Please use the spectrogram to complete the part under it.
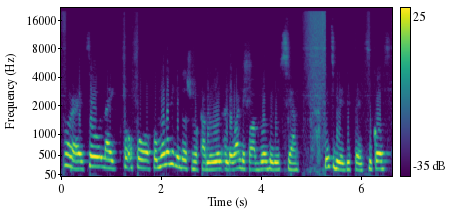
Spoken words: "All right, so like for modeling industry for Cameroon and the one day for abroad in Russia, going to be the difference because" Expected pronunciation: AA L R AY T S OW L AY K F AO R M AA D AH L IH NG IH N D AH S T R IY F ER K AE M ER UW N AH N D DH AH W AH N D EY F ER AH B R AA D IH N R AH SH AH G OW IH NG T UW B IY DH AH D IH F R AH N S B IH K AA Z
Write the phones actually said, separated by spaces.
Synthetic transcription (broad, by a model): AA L R AY T S OW L AY K F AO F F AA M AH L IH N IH N D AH S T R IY F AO K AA M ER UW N AH N D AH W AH N D EY F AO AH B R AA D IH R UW S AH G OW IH T UW B IY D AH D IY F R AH N S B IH K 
